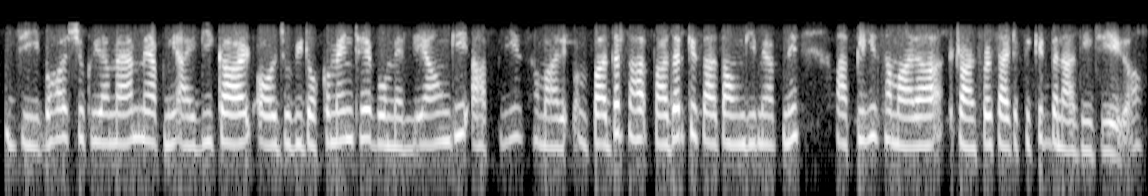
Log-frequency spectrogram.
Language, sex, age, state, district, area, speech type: Urdu, female, 18-30, Uttar Pradesh, Aligarh, urban, conversation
